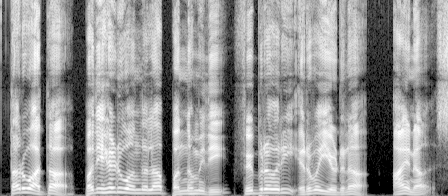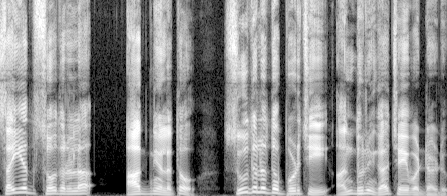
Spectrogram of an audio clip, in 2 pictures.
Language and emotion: Telugu, neutral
